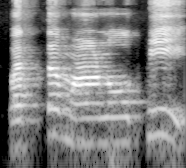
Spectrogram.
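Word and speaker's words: वर्तमानोऽपि: அந்த இடத்துல வர்த்தமானோபி அப்படின்னு படிக்கணும். வர்த்தமானா அப்பின்னு படிக்க கூடாது.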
